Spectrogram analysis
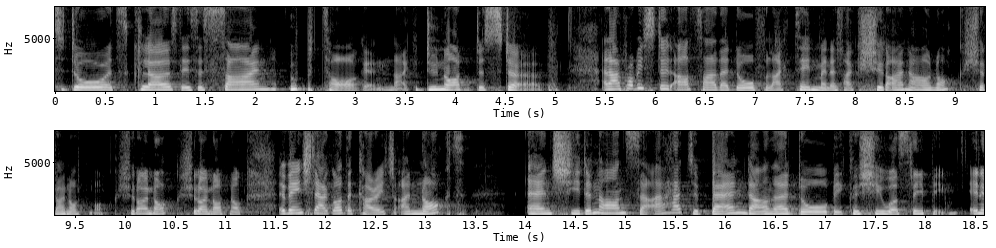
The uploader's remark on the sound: This message was recorded live at our Malmö Gathering on Sunday, October 8th, 2023.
